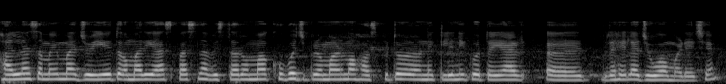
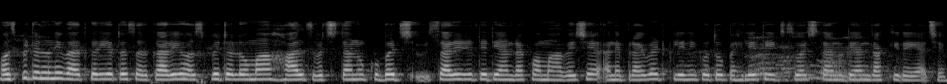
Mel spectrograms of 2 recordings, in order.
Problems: background conversations at intervals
